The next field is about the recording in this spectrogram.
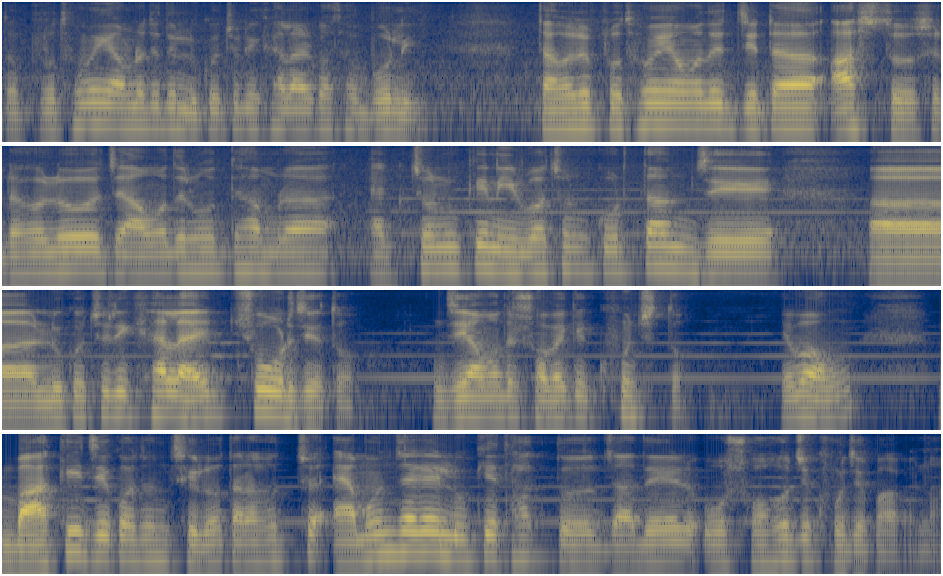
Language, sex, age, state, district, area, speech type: Bengali, male, 18-30, West Bengal, Howrah, urban, spontaneous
